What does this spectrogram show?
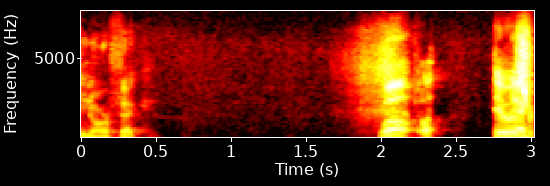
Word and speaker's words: Norfolk: uh uh it doesn't you don't pronounce the L but in my defense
